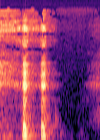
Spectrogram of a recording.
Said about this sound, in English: I don't know if you can hear my fat ass breathing like this, but I'm getting taste. I can taste it when I do that. Yeah. I always like, I do that too a lot of times when I drink, especially with bourbon.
